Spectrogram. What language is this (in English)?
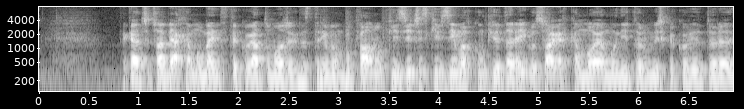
Bulgarian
